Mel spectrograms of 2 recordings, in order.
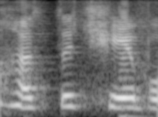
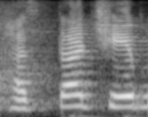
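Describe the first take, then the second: First: हस्तक्षेप said as hast-chhep, st and chh run together; correct form demo. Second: हस्तक्षेप said as hasta-chhep, with an extra a after st; wrong form demo. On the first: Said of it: "हस्तक्षेप होता है". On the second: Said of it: "हस्तक्षेप नहीं होता". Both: Shown as a demonstration.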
